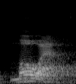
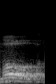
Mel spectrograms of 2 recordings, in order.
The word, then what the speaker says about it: Moab: Lord giving attention to Moab, or Moab, depending on on how you want to pronounce it.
